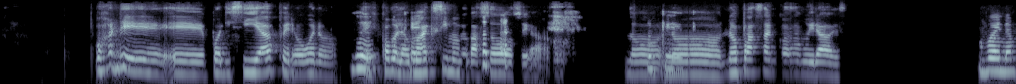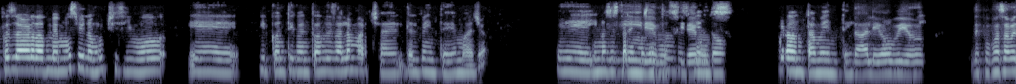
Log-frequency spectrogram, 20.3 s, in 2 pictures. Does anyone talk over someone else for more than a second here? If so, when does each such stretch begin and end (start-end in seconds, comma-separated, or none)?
16.2-17.5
